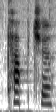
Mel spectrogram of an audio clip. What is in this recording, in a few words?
"capture", English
